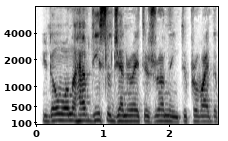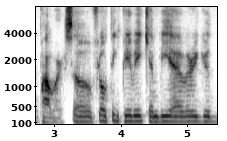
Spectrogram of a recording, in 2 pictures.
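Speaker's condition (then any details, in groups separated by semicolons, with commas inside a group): No condition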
